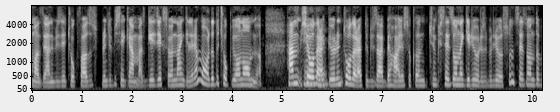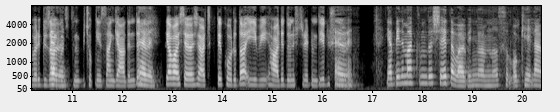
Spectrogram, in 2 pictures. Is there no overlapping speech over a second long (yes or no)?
yes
